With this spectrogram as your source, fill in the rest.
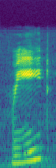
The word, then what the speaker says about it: read: gave it away uh it can actually be pronounced read or it can be pronounced read like I read a book yesterday in the past or I will read a book today okay uh the present okay next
